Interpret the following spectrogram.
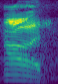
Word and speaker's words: hour: A house, but an hour. H at the beginning of R is silent.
